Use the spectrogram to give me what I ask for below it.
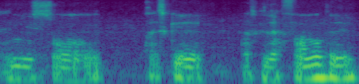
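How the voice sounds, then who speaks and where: A man hosting a podcast conversation, asking questions in halting, hesitant French full of pauses and slips. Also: mid-range voice, little pitch movement, gravelly, mellow, a little hiss or hum, poor audio.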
